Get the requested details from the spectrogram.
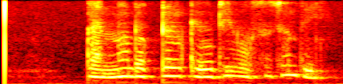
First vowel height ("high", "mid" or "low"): low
